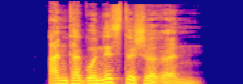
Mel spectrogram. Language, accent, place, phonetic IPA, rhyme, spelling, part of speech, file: German, Germany, Berlin, [antaɡoˈnɪstɪʃəʁən], -ɪstɪʃəʁən, antagonistischeren, adjective, De-antagonistischeren.ogg
- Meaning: inflection of antagonistisch: 1. strong genitive masculine/neuter singular comparative degree 2. weak/mixed genitive/dative all-gender singular comparative degree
